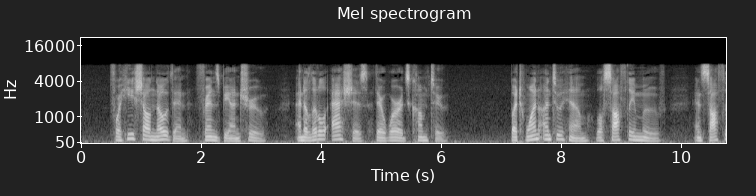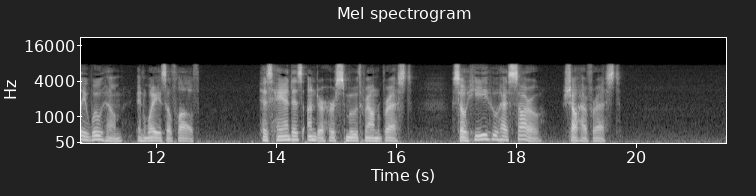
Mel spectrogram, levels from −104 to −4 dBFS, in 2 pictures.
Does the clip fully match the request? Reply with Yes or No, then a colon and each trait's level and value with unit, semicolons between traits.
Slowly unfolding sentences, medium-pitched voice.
No: slow, 130 wpm; low, 110 Hz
